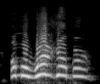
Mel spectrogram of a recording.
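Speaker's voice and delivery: high, loud mock bird cry; squawky bird voice.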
